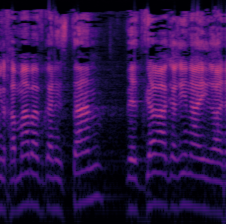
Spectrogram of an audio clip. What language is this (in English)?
Hebrew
